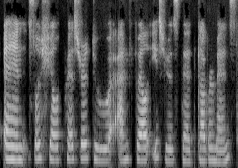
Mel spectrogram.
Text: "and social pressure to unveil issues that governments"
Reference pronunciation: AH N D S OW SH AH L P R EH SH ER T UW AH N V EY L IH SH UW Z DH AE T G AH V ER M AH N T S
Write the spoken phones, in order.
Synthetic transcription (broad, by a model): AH N S OW SH AH L P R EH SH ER T UW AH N F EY L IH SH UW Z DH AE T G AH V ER M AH N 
